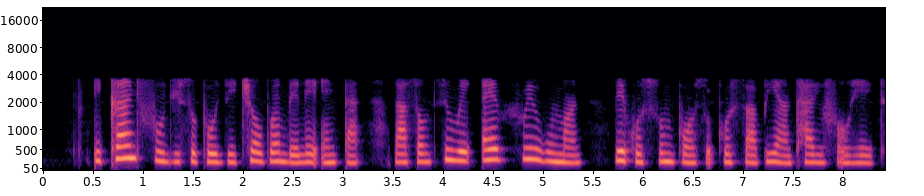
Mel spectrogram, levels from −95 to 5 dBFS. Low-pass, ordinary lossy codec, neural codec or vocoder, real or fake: 3.6 kHz; none; codec, 16 kHz, 0.5 kbps, FunCodec, trained on LibriTTS, 25 frames a second; fake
